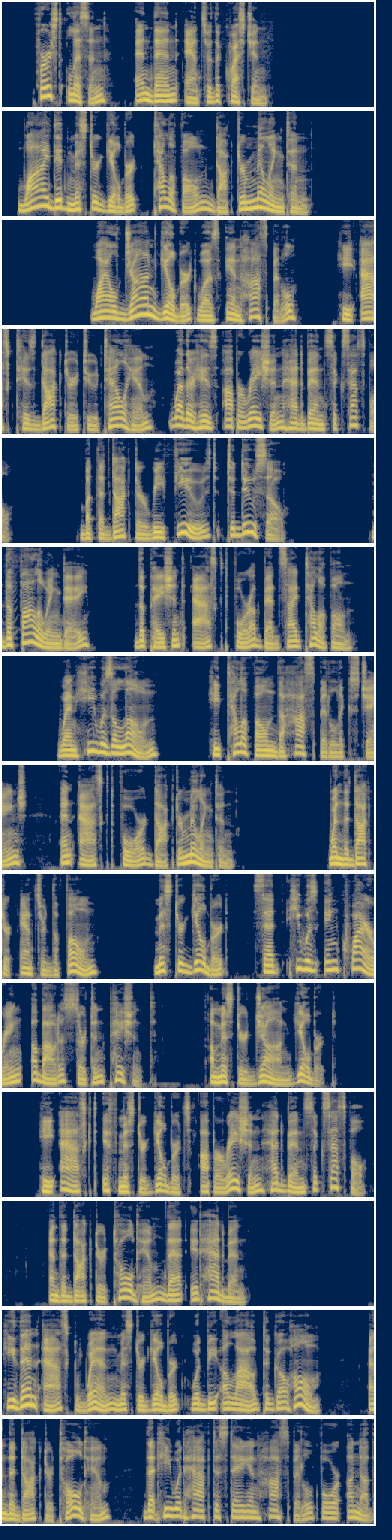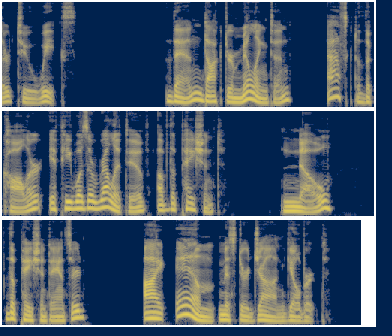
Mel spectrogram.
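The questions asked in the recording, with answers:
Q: Why did Mr. Gilbert telephone Dr. Millington?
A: To find out whether his operation had been successful, since the doctor had refused to tell him.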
